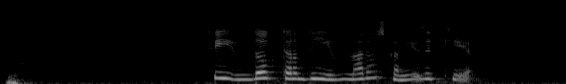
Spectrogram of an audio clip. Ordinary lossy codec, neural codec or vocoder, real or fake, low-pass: none; codec, 16 kHz, 0.5 kbps, FunCodec, trained on Chinese and English, 25 frames a second; fake; none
